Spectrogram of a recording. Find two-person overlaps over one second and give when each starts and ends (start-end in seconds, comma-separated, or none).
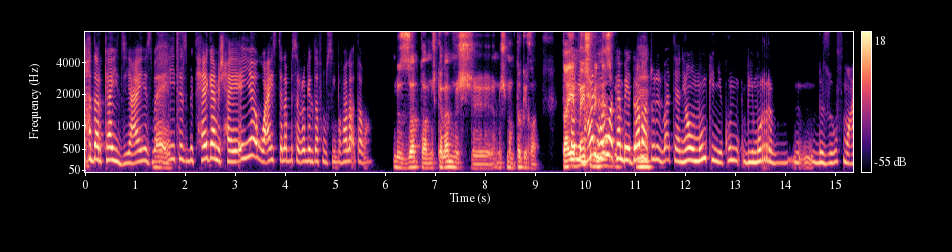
9.7-11.4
